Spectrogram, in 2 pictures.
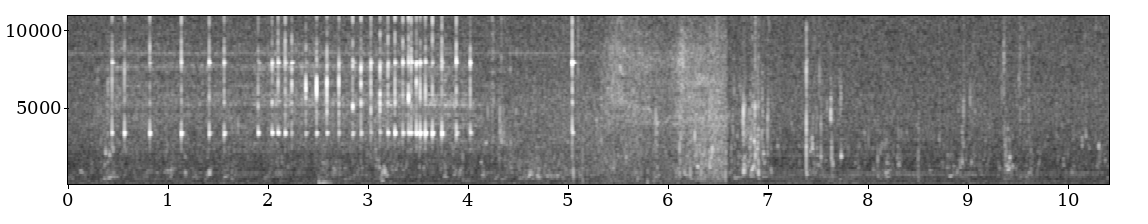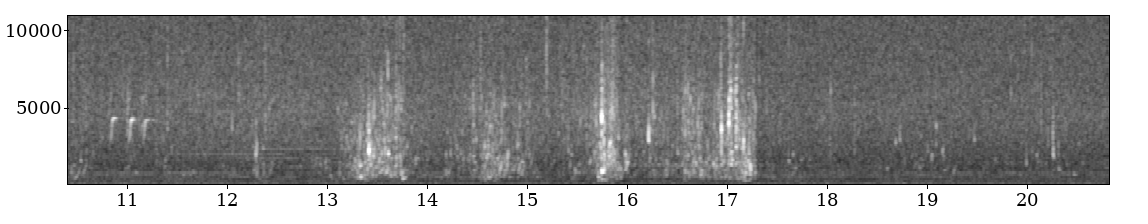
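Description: Water splashing and sloshing in short bursts around an angler wading in the shallows, over a low wind rumble and faint steady background music. A brief rapid fine clicking comes about two seconds in.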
